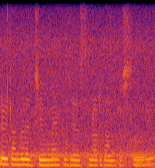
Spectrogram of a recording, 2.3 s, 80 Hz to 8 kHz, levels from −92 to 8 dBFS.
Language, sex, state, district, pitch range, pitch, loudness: Telugu, female, Andhra Pradesh, Srikakulam, 230-250 Hz, 240 Hz, -15 LUFS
